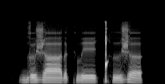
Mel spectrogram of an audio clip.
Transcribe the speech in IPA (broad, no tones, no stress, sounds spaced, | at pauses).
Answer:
ɡ ɵ ʒ aː ɾ ɐ k β eː ǃʰ ɯ ʒ ɐ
